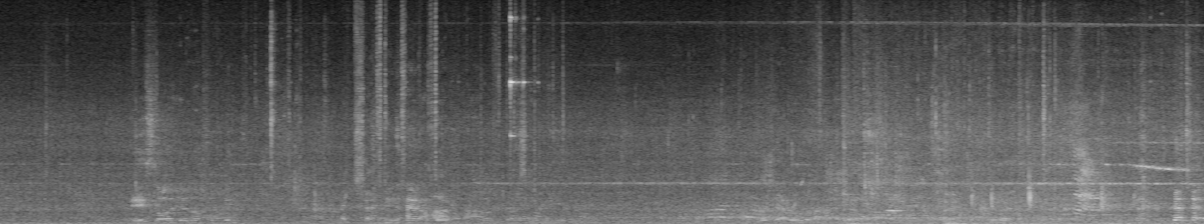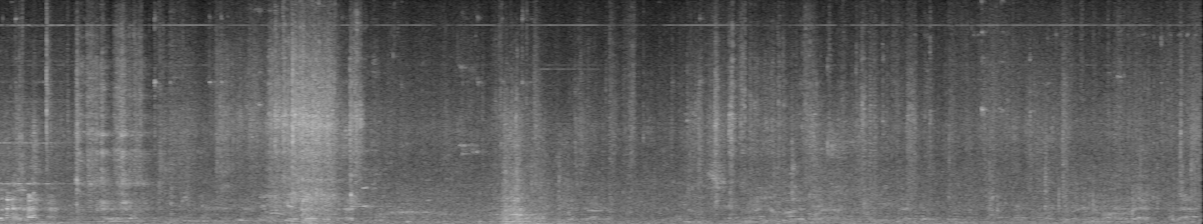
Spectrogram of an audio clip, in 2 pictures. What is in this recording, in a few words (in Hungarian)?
vegallomas ket troli erkezik es megy; jaszai mari teri vegallomas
